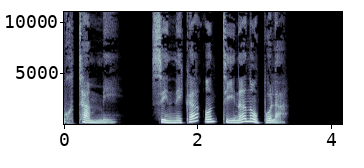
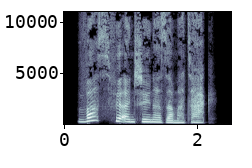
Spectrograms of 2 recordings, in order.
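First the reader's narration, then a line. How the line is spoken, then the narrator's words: Sighing. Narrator (German): seufzte Hilla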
